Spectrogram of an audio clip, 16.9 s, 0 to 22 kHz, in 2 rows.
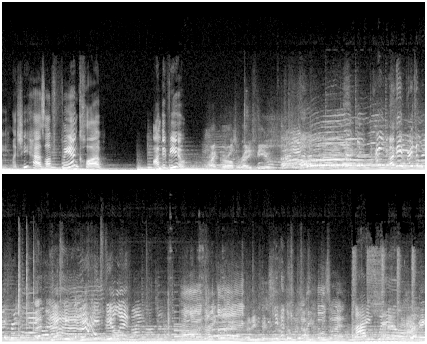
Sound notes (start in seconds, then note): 6.8 excited chatting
